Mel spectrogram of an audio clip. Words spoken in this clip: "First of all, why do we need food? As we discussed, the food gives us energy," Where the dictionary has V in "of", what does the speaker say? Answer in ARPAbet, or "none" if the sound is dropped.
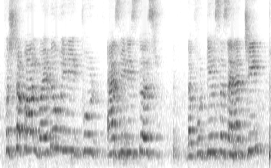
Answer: P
